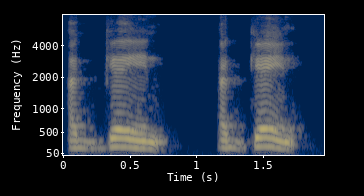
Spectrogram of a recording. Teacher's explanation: This stroke indicates the stress for second syllable. And the first syllable is shwa, weak sound.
